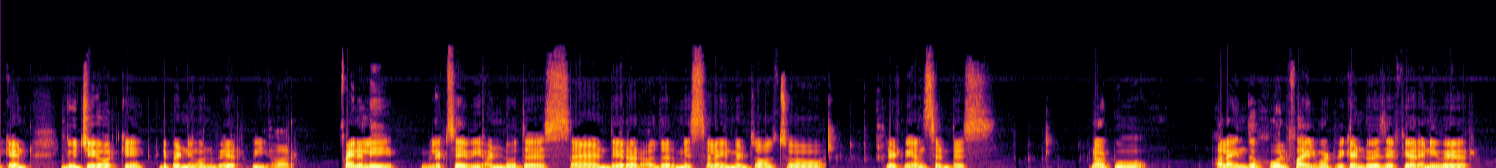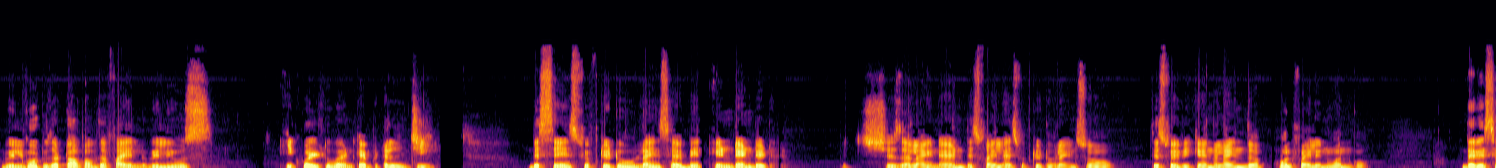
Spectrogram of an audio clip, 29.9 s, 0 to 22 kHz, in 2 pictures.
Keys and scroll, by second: 4.3 typing, 6.2-11.2 typing, 13.5-14.0 typing, 15.6 typing, 18.0-18.6 typing, 24.0 shift+g, 29.2 Return, 29.7-29.9 typing.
